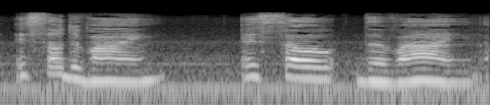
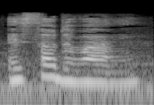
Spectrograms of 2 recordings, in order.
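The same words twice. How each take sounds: First: "It's so divine" stretched out very slowly; drawn-out, reverent "so divine"; slowed, savoring. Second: Said in the usual way. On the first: Real, not acted. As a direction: let each word of "It's so divine" linger. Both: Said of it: "repeated phrase".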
